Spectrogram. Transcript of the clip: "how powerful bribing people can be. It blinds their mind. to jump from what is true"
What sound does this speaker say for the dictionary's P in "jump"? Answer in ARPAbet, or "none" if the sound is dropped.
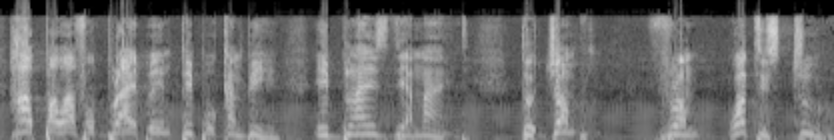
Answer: P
